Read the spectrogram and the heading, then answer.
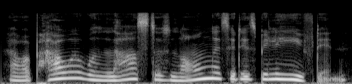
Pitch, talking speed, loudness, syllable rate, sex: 225 Hz, 190 wpm, -14 LUFS, 4.2 syllables/s, female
